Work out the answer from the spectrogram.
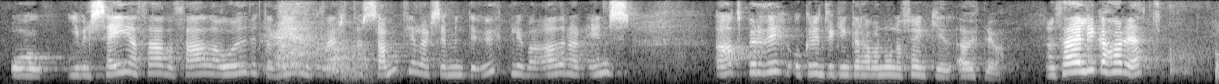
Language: Icelandic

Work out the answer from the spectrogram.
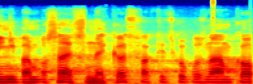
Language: Czech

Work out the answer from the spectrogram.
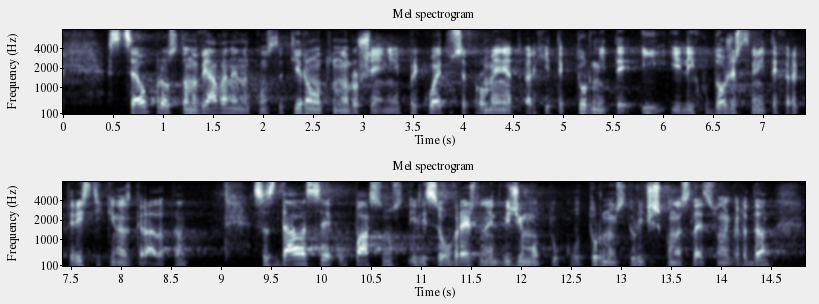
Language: Bulgarian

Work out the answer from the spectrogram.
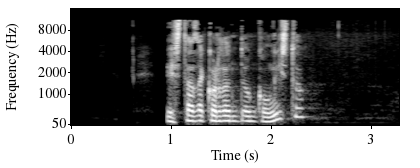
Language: Galician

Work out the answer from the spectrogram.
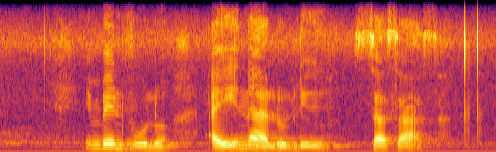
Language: Swati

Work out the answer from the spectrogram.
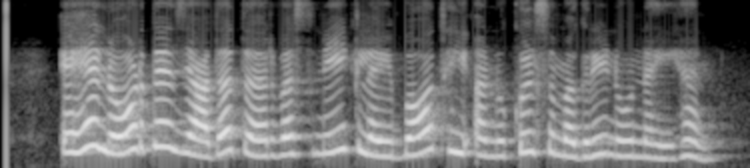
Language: Punjabi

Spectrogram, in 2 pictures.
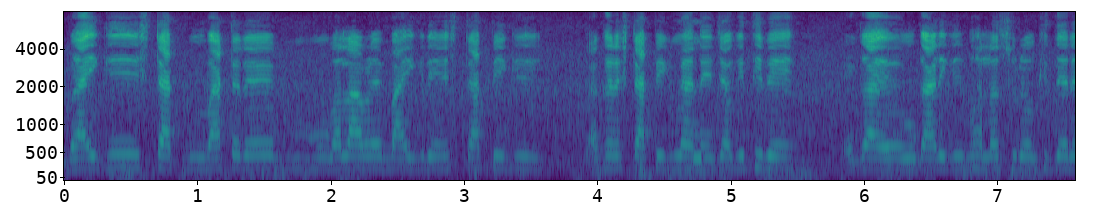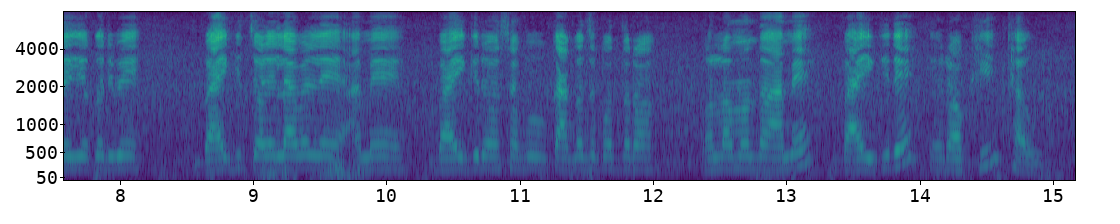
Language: Odia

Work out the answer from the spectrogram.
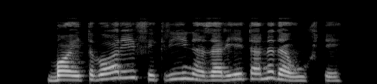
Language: Pashto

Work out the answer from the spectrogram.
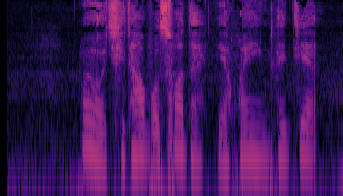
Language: Chinese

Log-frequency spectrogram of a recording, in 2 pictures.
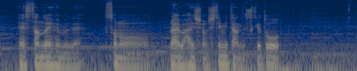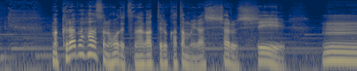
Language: Japanese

